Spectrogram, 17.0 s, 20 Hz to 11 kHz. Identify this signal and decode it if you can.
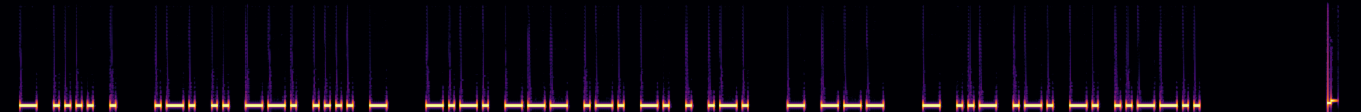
Morse code, heard as a keyed tone, about 17 wpm, 700 Hz. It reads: THE RIGHT CORNER TO TURN?
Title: Sentences from Top 1600 Words 17wpm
